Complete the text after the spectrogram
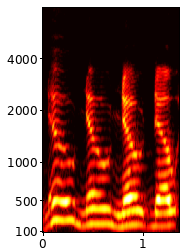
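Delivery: imitated stubborn string of refusals; insistent refusal. Margaret refusing the queen's demand, mock insistent. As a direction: lift it slightly, hitting each repeat.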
